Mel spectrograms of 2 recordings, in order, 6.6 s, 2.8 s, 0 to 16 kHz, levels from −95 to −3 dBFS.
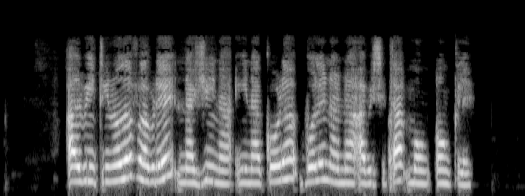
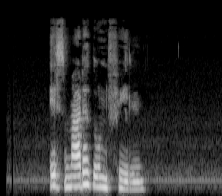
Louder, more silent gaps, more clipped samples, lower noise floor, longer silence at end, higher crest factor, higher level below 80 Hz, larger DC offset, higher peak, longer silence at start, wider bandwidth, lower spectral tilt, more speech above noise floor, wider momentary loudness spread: first, -17 LUFS vs -23 LUFS; neither; neither; first, -82 dBFS vs -55 dBFS; second, 0.7 s vs 1 s; about the same, 16 dB vs 20 dB; about the same, -68 dBFS vs -72 dBFS; neither; first, -2 dBFS vs -6 dBFS; first, 0.85 s vs 0.6 s; second, 8 kHz vs 11 kHz; second, -4 dB/octave vs -6 dB/octave; first, 66 dB vs 33 dB; about the same, 9 LU vs 10 LU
